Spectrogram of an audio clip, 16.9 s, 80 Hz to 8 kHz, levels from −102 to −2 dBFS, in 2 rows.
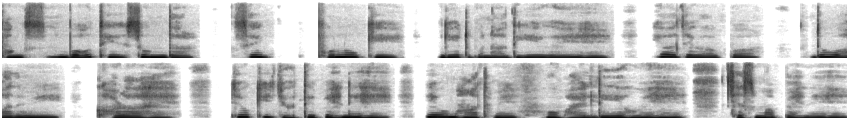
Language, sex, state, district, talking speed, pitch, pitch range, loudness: Hindi, female, Bihar, Lakhisarai, 130 wpm, 245 Hz, 230-260 Hz, -17 LUFS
